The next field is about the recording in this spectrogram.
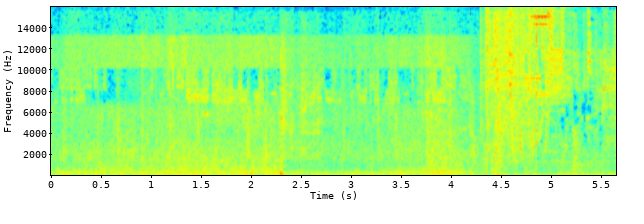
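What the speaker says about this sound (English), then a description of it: "What's a Night City train doing behind a door?" A futuristic Night City train in the video game Wuthering Waves rumbles past behind a door, a loud continuous rolling clatter with a low roar and a brief thump midway.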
